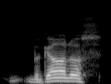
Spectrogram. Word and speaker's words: Bogardus: man but you should read about him uh bergardos is spelled b-o-g-a-r-d-u-s regardless um you're looking the the glass balls here the three of them they were painted in about 1877.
